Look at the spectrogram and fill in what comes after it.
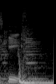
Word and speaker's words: Kyiv: That's how you say it, in Kyiv.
